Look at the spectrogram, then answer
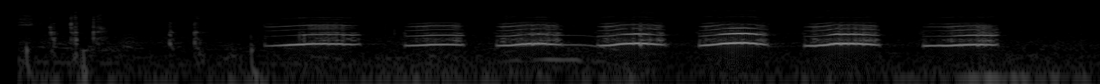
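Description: A young monkey gives a series of clear, harmonic, slightly nasal calls in quick succession.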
